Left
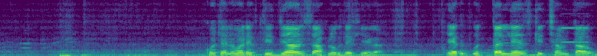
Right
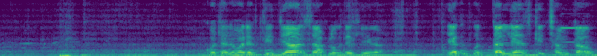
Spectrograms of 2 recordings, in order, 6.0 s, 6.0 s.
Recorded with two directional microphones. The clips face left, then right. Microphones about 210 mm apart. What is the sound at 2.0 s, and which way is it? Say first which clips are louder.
Speech: left 6 dB; 60° left (ahead or behind).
